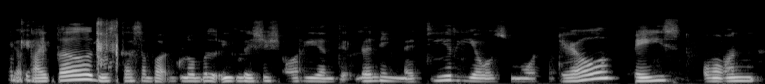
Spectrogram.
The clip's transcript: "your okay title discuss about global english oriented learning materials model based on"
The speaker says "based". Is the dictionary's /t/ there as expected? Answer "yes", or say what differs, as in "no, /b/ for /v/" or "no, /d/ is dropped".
yes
